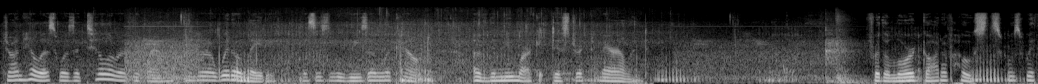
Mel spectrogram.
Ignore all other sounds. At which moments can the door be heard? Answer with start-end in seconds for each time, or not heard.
1.2-2.1, 6.7-8.8.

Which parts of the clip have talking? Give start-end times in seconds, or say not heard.
0.1-6.5, 8.6-10.3.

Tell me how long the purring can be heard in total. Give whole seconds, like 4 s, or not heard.
8 s.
